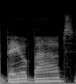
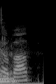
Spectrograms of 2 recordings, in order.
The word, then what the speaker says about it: Baobab: That's K-O-T-O-R, if I'm mispronouncing it. Number three, Avenue of the Baobabs. Is that how you pronounce that? – Yeah, sort Baobab. Mm-hmm. – Baobab, okay.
